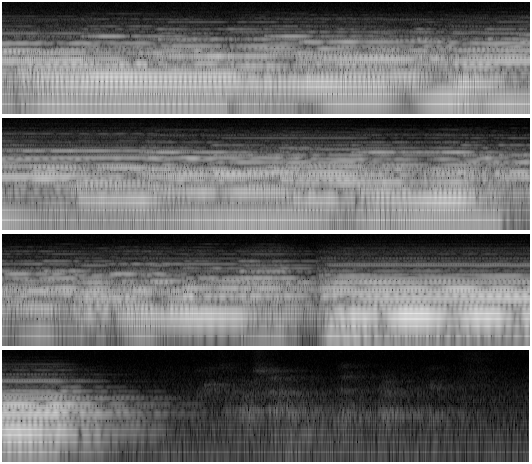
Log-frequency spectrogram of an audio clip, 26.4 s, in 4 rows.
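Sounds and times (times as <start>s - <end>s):
fugue on electronic organ manual 2: 0.0s - 21.9s.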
